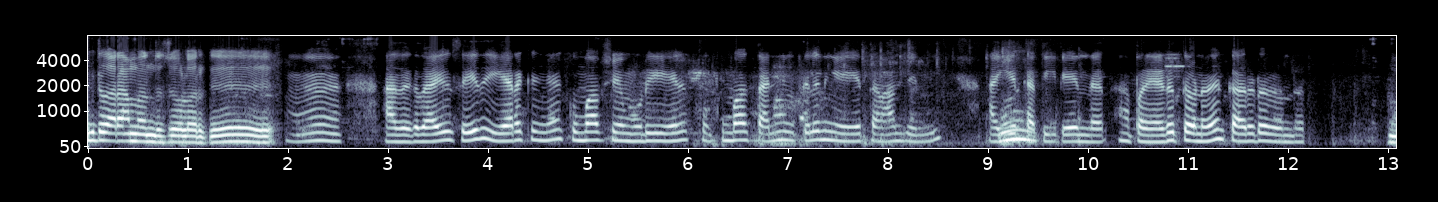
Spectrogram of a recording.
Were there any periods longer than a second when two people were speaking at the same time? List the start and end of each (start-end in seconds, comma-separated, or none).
none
